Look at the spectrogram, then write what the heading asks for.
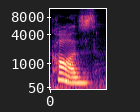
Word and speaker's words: cause: Esta palabra termina en una vocal, pero el último sonido que escuchamos es el sonido de una Z. Cause. La S en esta palabra se pronuncia como una Z.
